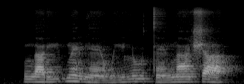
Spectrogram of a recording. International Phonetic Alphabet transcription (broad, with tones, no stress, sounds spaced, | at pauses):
n a˧ ɾ i˦ b ɛ̃˦˨ ɡ ɛ̃˨ w i˨˦ l u˦˨ t ɛ̃˨˦ n ã˦ ʃ a˦˨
